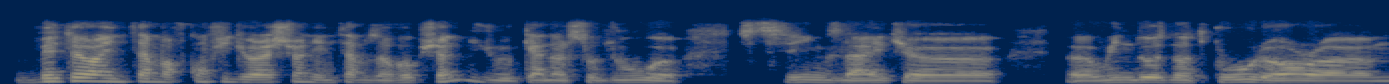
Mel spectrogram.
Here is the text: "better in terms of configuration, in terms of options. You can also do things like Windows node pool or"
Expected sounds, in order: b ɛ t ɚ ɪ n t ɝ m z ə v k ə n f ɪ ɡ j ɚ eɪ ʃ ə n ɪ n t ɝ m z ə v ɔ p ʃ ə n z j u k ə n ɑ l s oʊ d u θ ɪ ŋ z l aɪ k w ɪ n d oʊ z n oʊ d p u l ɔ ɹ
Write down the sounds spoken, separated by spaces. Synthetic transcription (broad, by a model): b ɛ t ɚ ɪ n t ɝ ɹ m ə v k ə f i ɡ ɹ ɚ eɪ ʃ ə n ɪ n t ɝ m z ə v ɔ p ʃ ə n j u k ə n ɑ l s oʊ d u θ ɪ ŋ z l aɪ k w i n d oʊ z n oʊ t p u l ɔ ɹ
